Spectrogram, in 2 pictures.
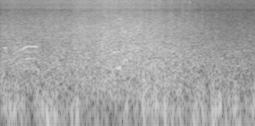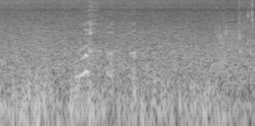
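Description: Steady surf rolls and crashes on the beach at San Juan, Batangas, a continuous loud wash of sea waves mixed with wind buffeting the microphone.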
